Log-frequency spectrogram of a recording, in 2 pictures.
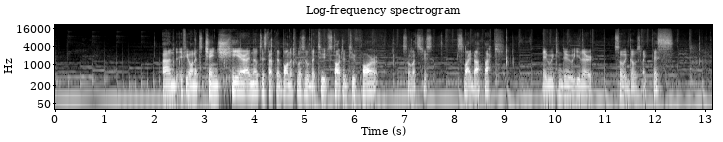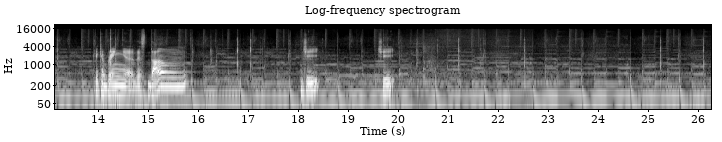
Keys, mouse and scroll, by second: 0.2 middle click, 1.1 middle click, 1.8 middle click, 2.0 3, 2.4 click, 2.7 middle click, 2.9 scroll up 1, 3.2 shift+middle click, 3.5 middle click, 3.8-4.2 scroll up 2, 4.1 shift+middle click, 4.4 3, 4.7 click, 5.7 click, 6.3 click, 6.6 shift+click, 6.8 shift+click, 7.1 click, 8.7 2, 9.1 click, 9.5 click, 9.6 shift+click, 10.4 middle click, 11.9 middle click, 12.6 3, 12.7 click, 13.1 shift+click, 14.0 2, 14.1 click, 14.6 click, 15.5 shift+click, 15.6 3, 16.0 1, 16.1 click, 16.6 shift+click, 16.7 shift+click, 17.0 g, 17.9 middle click, 18.7 click, 18.7 click, 18.8 shift+click, 19.0 g, 19.6 middle click, 20.2 shift+middle click, 20.5 middle click, 21.0 shift+middle click, 21.4 scroll up 3, 21.7 middle click, 22.3 shift+middle click, 22.8-23.3 scroll down 2, 23.1 middle click, 24.1 click, 24.8 click, 25.2 shift+click, 25.4 shift+click, 25.5 click, 26.0 click.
